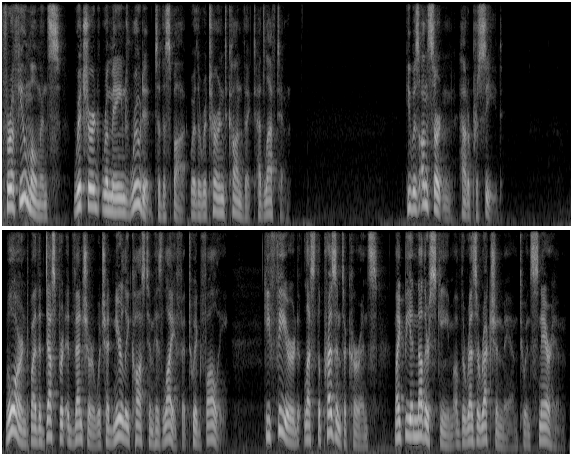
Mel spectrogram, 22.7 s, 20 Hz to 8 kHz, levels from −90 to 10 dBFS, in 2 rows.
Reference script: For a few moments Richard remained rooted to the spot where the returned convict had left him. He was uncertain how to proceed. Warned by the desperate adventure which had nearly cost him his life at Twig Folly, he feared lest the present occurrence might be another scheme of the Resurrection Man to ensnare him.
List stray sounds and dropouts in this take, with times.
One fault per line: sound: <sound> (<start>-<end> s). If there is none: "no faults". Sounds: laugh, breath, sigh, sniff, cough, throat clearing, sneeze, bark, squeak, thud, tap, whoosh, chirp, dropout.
no faults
